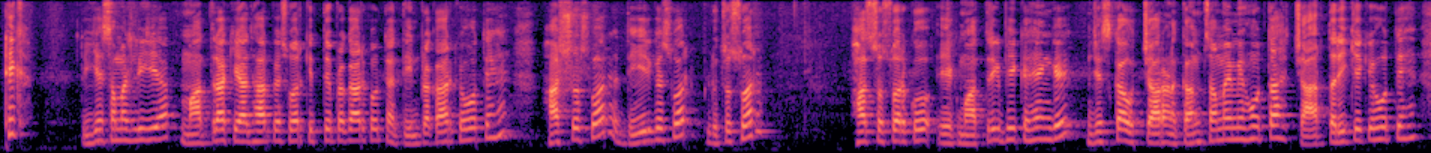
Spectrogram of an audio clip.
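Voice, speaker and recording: A male teacher giving an exam-prep lesson, explaining patiently and repeating definitions slowly so students can write them down. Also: a little high, animated, a little mellow.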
